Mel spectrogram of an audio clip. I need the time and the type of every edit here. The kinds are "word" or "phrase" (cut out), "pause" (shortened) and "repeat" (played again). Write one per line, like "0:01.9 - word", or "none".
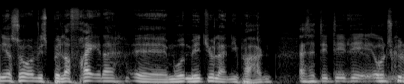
none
